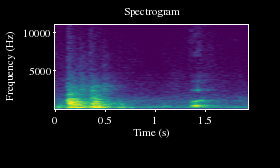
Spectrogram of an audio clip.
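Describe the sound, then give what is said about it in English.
A door is opened with a couple of wooden knocks and creaks in quick succession, then a softer clunk a second later against a quiet room hum. “Go in this door.”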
